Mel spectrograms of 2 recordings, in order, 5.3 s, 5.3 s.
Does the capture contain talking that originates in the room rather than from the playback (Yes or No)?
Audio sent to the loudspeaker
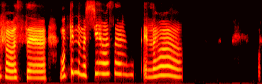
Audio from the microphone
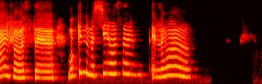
No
